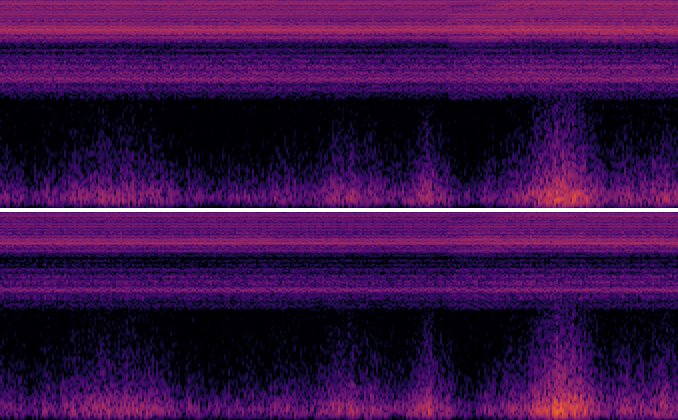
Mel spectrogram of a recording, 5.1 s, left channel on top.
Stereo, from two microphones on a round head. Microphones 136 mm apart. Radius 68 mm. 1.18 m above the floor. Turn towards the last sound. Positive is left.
turn(degrees=30)  # may be behind; listen again after turning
